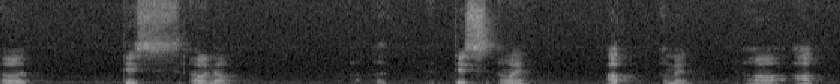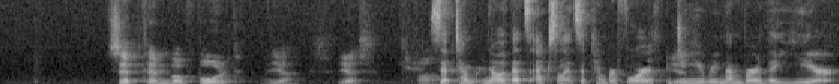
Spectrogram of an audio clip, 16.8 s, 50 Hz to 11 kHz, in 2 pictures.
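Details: Adult male with Broca's (nonfluent, expressive) aphasia after a left-hemisphere ischemic stroke in September 2023, earlier global aphasia; halting, fragmented speech with word-finding difficulty: Broca's aphasia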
